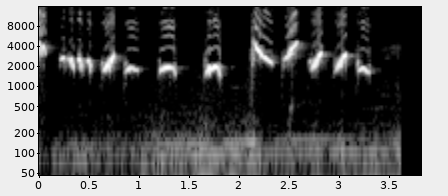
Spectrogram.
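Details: Master song in the rough 'tembakan kasar' style for competition songbirds: quick run of clear whistled chirps, some rising and some falling, about two per second, with a faint low rumble.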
